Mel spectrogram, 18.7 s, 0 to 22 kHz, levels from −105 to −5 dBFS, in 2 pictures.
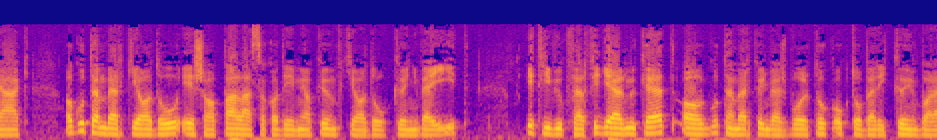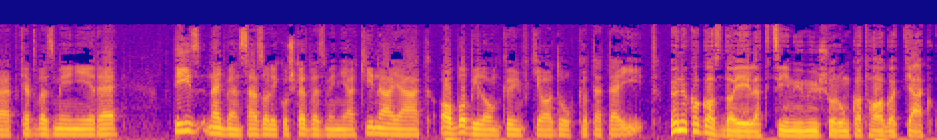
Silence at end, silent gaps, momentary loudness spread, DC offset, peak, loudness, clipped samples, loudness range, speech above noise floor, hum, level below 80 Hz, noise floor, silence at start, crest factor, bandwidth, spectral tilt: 0.05 s; none; 7 LU; under 0.1%; -6 dBFS; -20 LUFS; under 0.1%; 2 LU; 31 dB; none; -50 dBFS; -51 dBFS; 0 s; 14 dB; 11.5 kHz; -5.5 dB/octave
